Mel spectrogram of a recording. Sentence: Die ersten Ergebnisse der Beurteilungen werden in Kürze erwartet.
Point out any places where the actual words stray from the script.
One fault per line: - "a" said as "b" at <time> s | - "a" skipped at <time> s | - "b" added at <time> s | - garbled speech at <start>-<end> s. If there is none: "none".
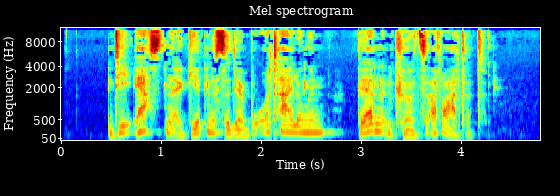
none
